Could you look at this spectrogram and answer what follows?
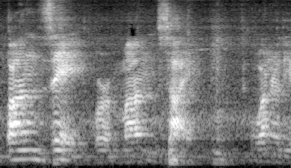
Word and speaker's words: banzai: So it was Toyama Masukazu who suggested it be pronounced banzai.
